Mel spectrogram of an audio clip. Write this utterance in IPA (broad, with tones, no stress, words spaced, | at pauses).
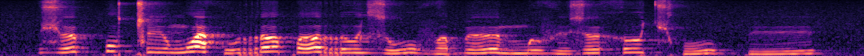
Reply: ʑø˧˥˧pːo˥˧ ǀyː˧ŋʷæ˥˧fu˩˧˩rəː˥ pəː˧˥˧rɯː˧lʲzuː˩˧˩və˩˧ ɓøː˧˥˧mːɯ˧vy˩˧zø˥ hɯː˥t͡ɕʰuː˩˧˩pːyː˩˧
